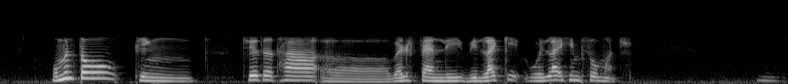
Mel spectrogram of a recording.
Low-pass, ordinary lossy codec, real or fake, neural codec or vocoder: 3.6 kHz; none; real; none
